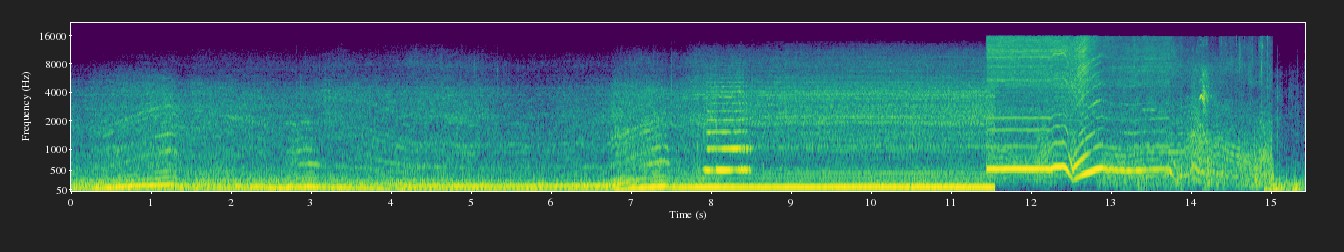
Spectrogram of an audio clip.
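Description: Honda CB400SF inline-four motorcycle engine revving up and down as it is ridden through tight gymkhana turns, then holding steady revs, with a short beep about eight seconds in. In the last few seconds the engine sound gives way to a sustained tone that dips and then rises in pitch.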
